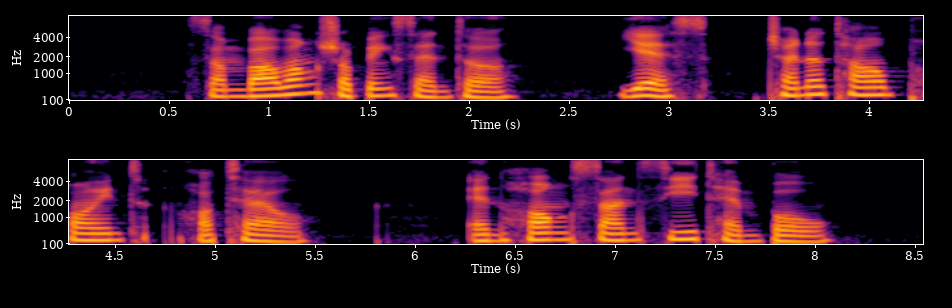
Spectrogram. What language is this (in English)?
English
